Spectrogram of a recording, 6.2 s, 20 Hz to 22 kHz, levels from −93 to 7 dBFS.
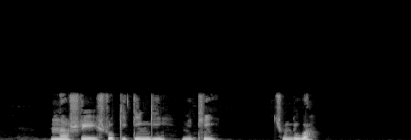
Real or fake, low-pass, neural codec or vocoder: real; 7.2 kHz; none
